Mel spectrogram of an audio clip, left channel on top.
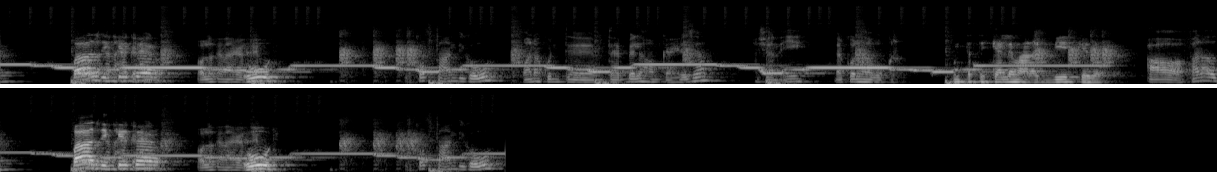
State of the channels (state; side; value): drops out; right; at 5.1 s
